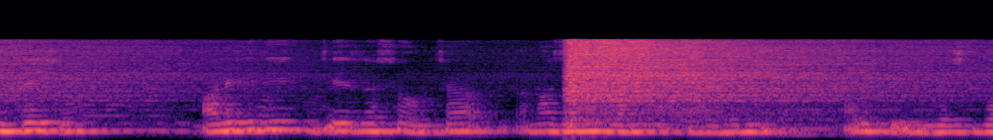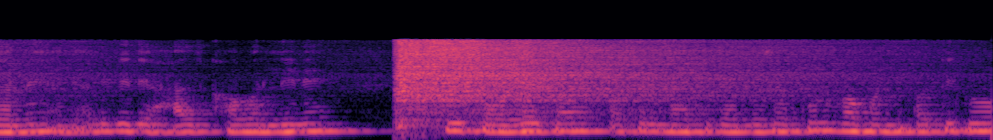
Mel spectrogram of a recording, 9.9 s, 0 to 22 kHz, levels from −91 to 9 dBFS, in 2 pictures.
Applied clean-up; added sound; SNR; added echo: none; Hi-hat; -2 dB; reverberation time 0.6 s.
